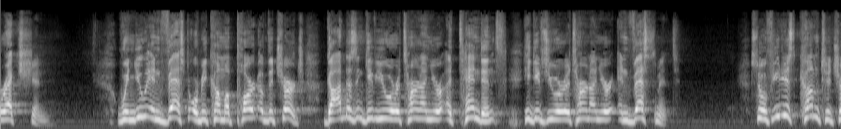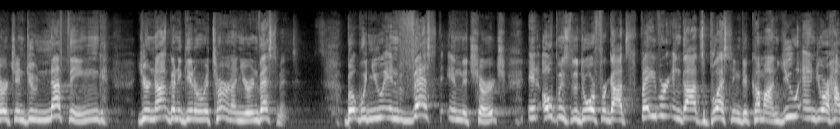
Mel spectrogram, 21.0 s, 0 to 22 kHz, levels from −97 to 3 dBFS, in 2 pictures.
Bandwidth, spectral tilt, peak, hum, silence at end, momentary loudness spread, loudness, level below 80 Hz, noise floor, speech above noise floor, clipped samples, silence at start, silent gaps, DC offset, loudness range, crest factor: 16 kHz; -4.5 dB/octave; -2 dBFS; none; 0 s; 8 LU; -19 LUFS; -70 dBFS; -65 dBFS; 45 dB; under 0.1%; 0 s; none; under 0.1%; 2 LU; 18 dB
